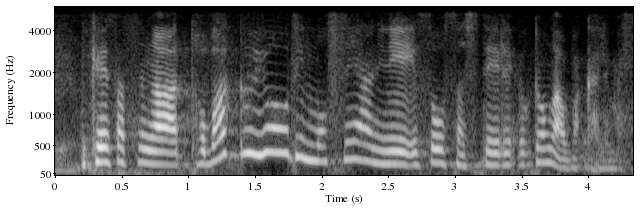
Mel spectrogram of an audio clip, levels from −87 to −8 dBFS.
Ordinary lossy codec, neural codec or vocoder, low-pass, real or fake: Opus, 24 kbps; codec, 16 kHz in and 24 kHz out, 0.9 kbps, LongCat-Audio-Codec, fine tuned four codebook decoder; 5.4 kHz; fake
